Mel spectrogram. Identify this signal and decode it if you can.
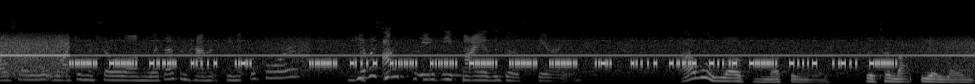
Hellschreiber (Feld-Hell, 122.5 baud), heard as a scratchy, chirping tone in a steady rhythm, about 1000 Hz, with a steady whistle near 1460 Hz and speech in English. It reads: SERVI SUCCESSIVAMENTE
